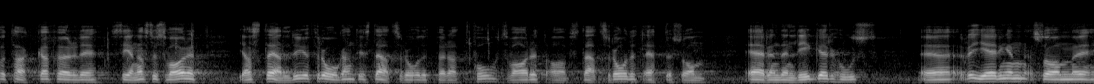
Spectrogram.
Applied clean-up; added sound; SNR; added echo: none; none; none; none.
